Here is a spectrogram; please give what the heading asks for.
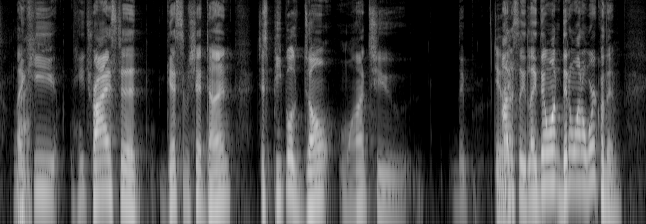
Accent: Los Angeles, California, United States; I grew up in the San Fernando Valley, and for me, that area was Van Nuys, the porn one of the porn capitals of the world.

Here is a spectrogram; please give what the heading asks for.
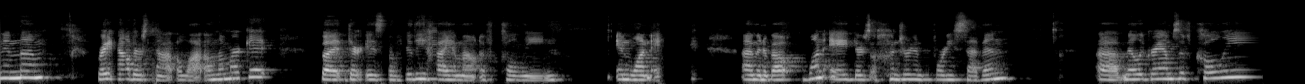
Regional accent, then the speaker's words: Wisconsin, United States; I am from Wisconsin

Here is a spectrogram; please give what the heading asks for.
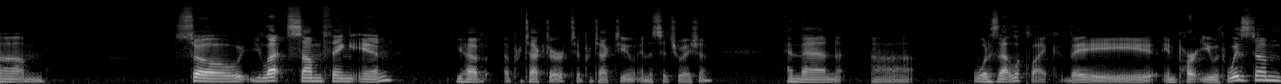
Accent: United States; growing up in the United States

